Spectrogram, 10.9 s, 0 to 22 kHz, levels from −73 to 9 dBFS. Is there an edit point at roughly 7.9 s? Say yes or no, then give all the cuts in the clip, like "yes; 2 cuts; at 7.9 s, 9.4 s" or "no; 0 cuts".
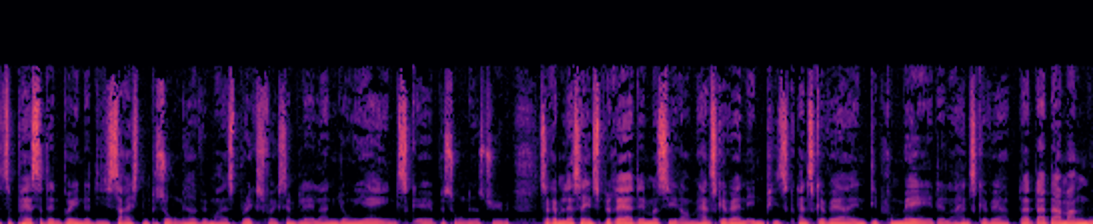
yes; 1 cut; at 7.9 s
